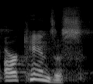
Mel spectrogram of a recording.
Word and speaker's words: Arkansas: They don't even know how to say their name. It's Arkansas.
